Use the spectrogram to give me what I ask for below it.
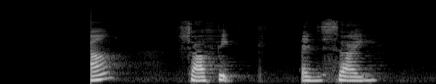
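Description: The recording or stream began late, producing a cut-off start: the first 0.91 s is digital silence, and the speech then appears abruptly at 0.91 s, already in the middle of a sound. There is no natural attack or gradual onset, so the first syllable seems clipped off at the front, as though someone switched the audio on partway through a word.

From 1.65 s to the end, an adaptive stream at a lower bitrate takes over, as the player falls back to a cheaper version when the connection slows. The switch is sudden and leaves no gap. The treble collapses and what remains of the upper range sounds synthetic and metallic, with codec artefacts smearing the consonants. This fits a drop from roughly 96 kbit/s AAC-LC to a 12 kbit/s HE-AAC stream.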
